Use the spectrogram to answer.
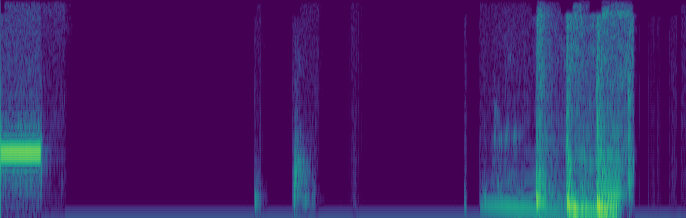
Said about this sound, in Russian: Пожалуйста, после звукового сигнала в тоновом режиме наберите добавочный номер абонента или дождитесь ответа секретаря.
